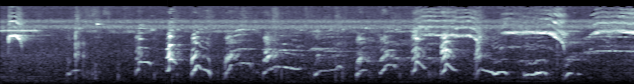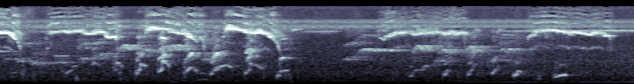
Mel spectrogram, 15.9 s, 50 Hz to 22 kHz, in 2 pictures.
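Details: A litter of newborn White Schnauzer puppies, born September 3, squeal over one another in a busy run of high, wavering cries that fade to a few softer squeaks near the end.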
